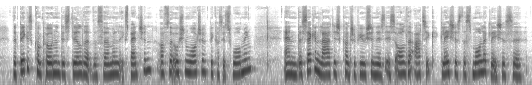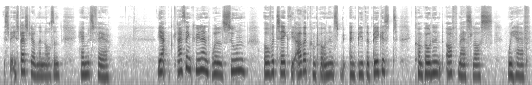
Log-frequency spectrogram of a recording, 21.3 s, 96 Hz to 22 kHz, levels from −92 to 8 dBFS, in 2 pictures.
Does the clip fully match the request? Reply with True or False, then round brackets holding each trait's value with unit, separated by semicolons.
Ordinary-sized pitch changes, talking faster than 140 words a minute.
False (2.3 semitones; 160 wpm)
